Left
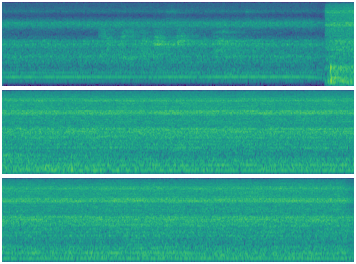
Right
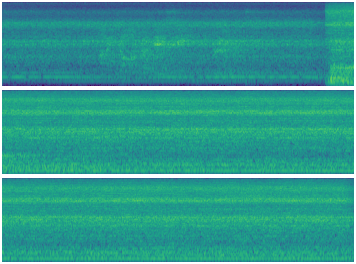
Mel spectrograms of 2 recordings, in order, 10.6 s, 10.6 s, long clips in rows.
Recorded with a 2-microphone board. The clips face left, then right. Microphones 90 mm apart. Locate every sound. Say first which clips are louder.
1.0 s whispering: right 3 dB; 10° right (ahead or behind), 2.5 m
3.2 s a running tap: left 2 dB; 75° left (ahead or behind), 1.8 m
